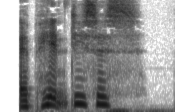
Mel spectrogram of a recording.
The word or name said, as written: appendiks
